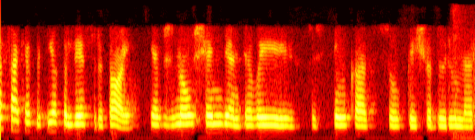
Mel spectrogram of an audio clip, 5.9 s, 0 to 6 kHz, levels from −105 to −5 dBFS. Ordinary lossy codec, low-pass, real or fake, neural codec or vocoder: MP3, 32 kbps; 5.4 kHz; real; none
